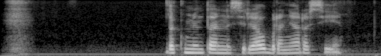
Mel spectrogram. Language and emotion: Russian, neutral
